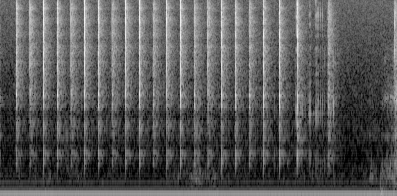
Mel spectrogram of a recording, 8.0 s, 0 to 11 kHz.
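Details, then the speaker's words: Franz electromechanical metronome on its slowest setting, a wheel rubbing the motor-flywheel cone drives a cam and spring beater against the Bakelite case: crisp even ticks around 109 per minute over a faint motor hum; normal. "So right now it's on its slowest setting, and you see that spinning wheel, that is rubbing against the top of the cone on the freewheel on the motor. That has the cam on it, and it's making the spring go up and down and beating it."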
